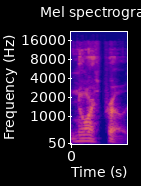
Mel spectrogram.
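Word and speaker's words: NorthPro: when you like that north pro they just bang two syllable pow north pro you get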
